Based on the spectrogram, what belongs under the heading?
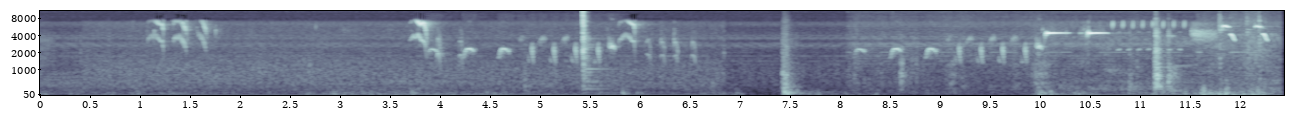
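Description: Small birds chirping: many short, high notes, each falling quickly in pitch, repeated in quick runs. A single thump about seven and a half seconds in, and a sharp click a couple of seconds before it.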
